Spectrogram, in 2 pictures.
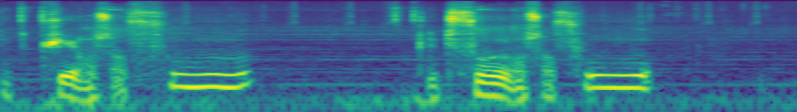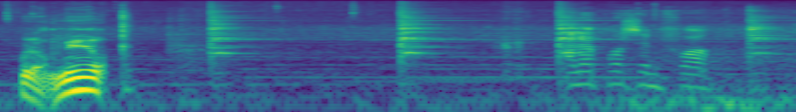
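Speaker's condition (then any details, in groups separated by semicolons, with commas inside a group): No condition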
